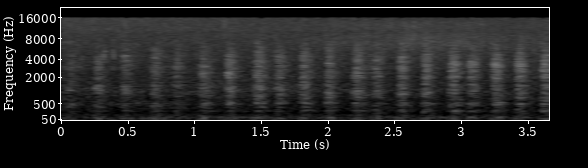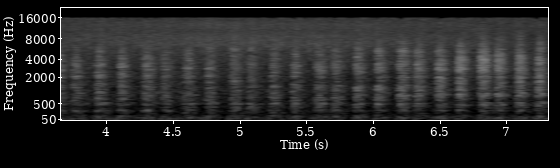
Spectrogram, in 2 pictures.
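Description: A steam locomotive chuffs rapidly and steadily as it approaches, growing louder.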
